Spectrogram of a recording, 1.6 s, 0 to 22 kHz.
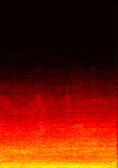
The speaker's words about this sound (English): There comes a helicopter. Yeah. 1 second, we got a helicopter.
